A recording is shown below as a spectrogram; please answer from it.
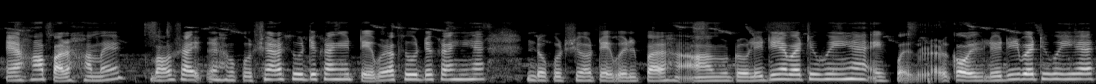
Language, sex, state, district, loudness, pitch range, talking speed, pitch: Hindi, female, Rajasthan, Nagaur, -18 LUFS, 185-240 Hz, 185 wpm, 225 Hz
